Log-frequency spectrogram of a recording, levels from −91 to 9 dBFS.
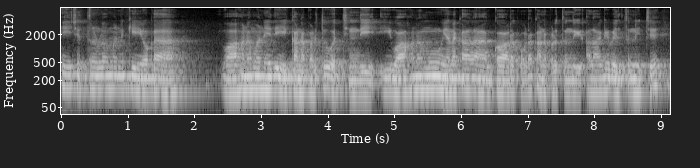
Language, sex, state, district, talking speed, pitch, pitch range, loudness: Telugu, male, Andhra Pradesh, Anantapur, 120 wpm, 110 Hz, 105-120 Hz, -17 LUFS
